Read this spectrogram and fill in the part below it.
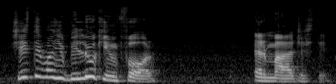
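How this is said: There is a pause before 'Her Majesty'.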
